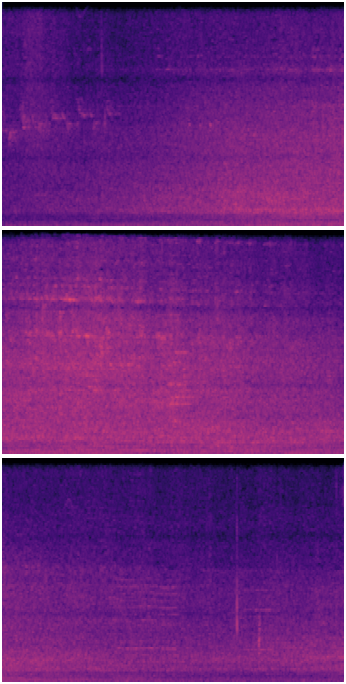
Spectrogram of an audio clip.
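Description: A motor vehicle's engine passing nearby: a steady engine hum that grows louder to a peak about five seconds in, then slowly fades.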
